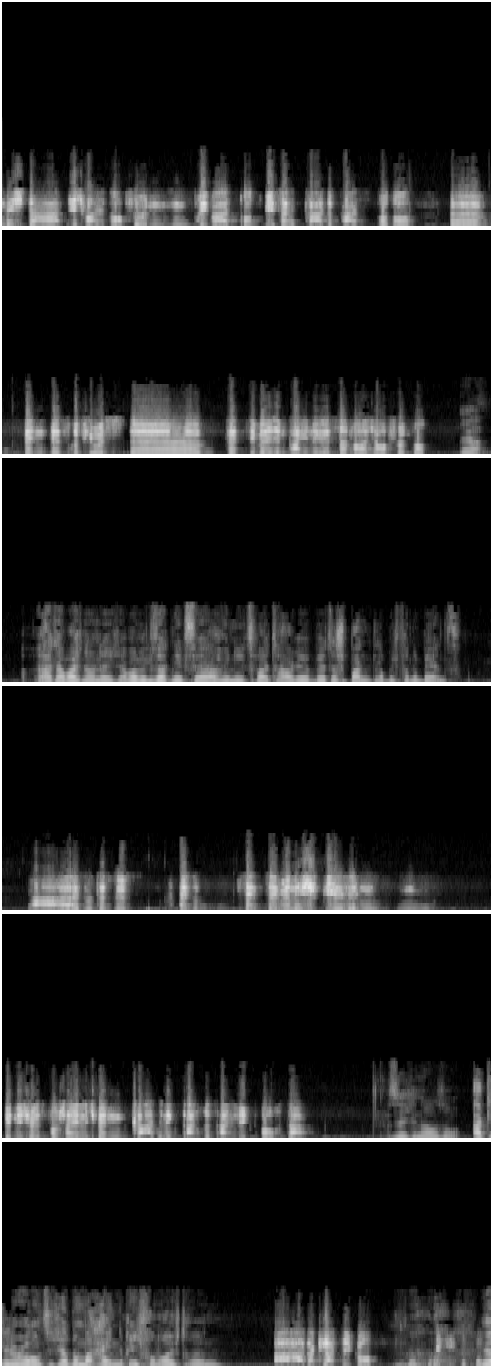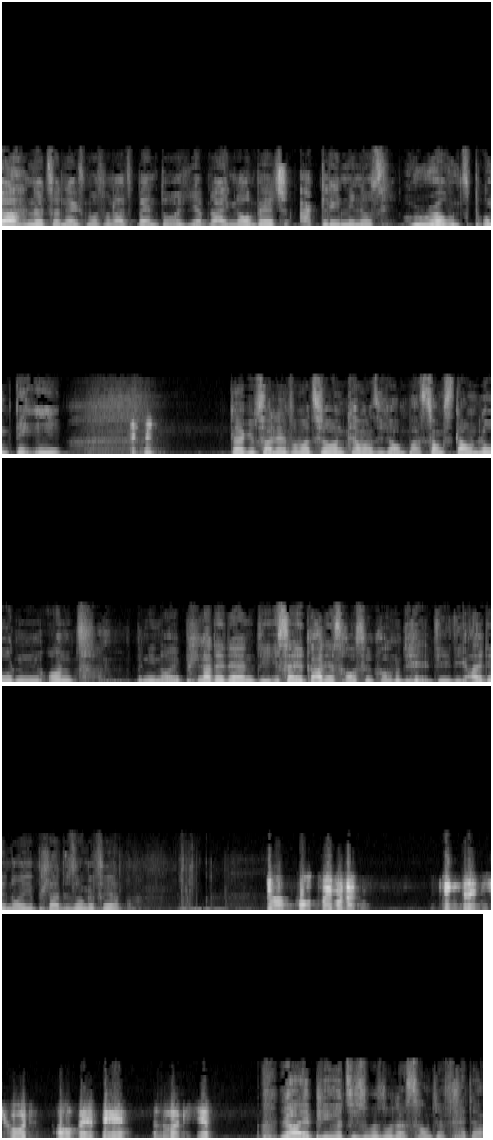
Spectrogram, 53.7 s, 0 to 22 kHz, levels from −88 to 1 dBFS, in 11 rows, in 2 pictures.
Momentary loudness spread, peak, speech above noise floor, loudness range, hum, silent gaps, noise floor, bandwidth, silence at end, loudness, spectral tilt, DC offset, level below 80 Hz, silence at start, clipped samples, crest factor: 17 LU; 0 dBFS; 35 dB; 12 LU; none; none; -63 dBFS; 8 kHz; 0 s; -23 LUFS; -4 dB/octave; under 0.1%; -52 dBFS; 0 s; under 0.1%; 24 dB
